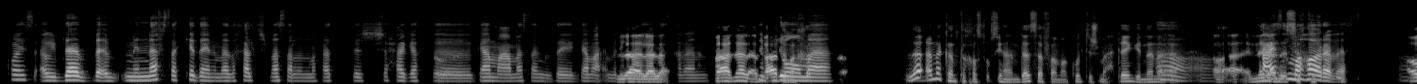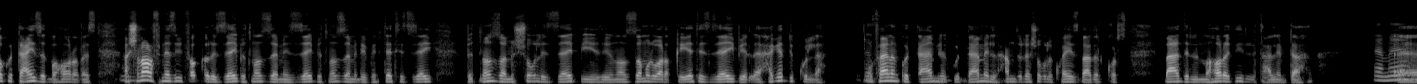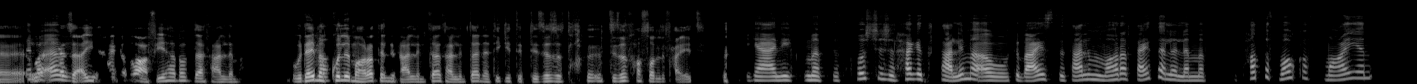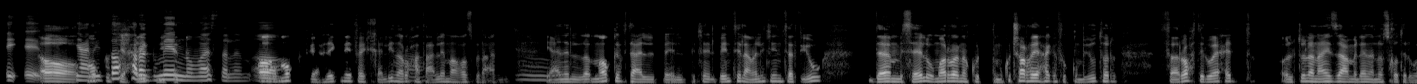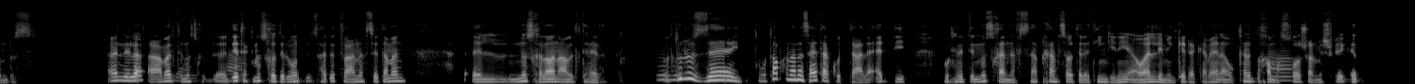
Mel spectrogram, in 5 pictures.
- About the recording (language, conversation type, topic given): Arabic, podcast, إزاي تتعلم مهارة جديدة بسرعة؟
- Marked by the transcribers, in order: unintelligible speech; in English: "الإيفنتات"; in English: "الكورس"; chuckle; other background noise; in English: "interview"; in English: "الWindows"; in English: "الWindows"; in English: "الWindows"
